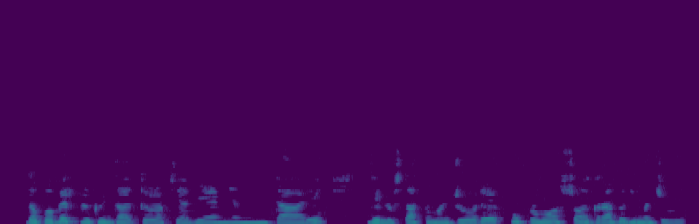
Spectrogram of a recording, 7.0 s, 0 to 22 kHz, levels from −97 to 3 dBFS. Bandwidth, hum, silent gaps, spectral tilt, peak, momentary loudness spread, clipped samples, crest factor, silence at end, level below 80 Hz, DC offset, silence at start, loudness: 7.6 kHz; none; 3.27-3.33 s, 3.53-3.68 s, 5.04-5.11 s; -3.5 dB/octave; -42 dBFS; 7 LU; under 0.1%; 18 dB; 0.15 s; under -90 dBFS; under 0.1%; 0.25 s; -60 LUFS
